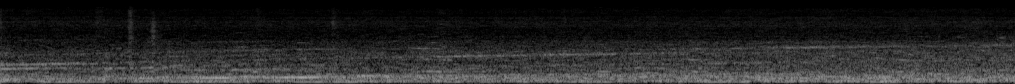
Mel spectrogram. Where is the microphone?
on a subway train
